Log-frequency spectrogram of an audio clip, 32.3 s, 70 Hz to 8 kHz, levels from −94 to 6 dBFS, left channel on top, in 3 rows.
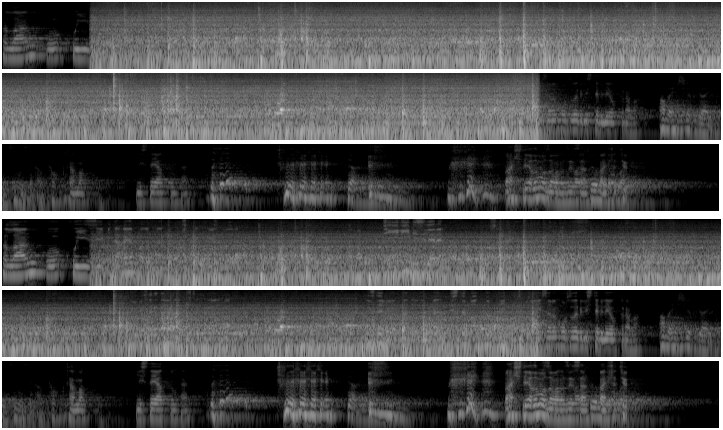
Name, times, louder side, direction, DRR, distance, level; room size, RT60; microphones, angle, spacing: voice 1, 0.0-3.7 5.2-6.7 7.3-7.8 8.2-8.6 12.6-14.3 16.2-20.4 22.6-22.9 23.6-24.4 25.7-26.6 27.1-27.6 28.2-31.0, right 6 dB, 80° right, 17 dB, 0.5 m, -48 dB
sound 1, 1.3-18.9, left 6 dB, 90° left, 0.5 m, -34 dB
voice 2, 2.8-3.2 3.9-4.8 7.9-8.6 9.0-11.5 13.9-15.7 20.6-22.7 24.6-25.3 26.8-27.4 30.1-30.9, left 1 dB, ahead, 6 dB, 1.9 m, -52 dB
25.5 x 18.0 x 7.1 m, 2.1 s
head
